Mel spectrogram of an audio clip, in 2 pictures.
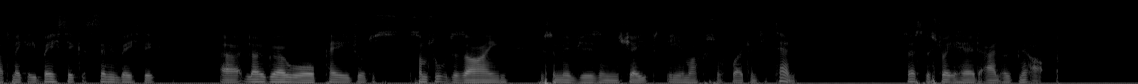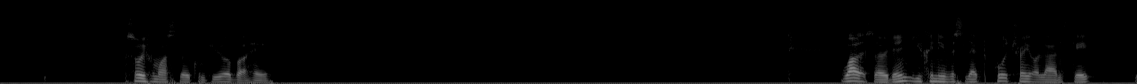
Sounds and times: Speech: 0:00.0 - 0:01.6, 0:02.2 - 0:08.0, 0:09.0 - 0:10.6, 0:12.6 - 0:14.2, 0:19.8 - 0:22.7.

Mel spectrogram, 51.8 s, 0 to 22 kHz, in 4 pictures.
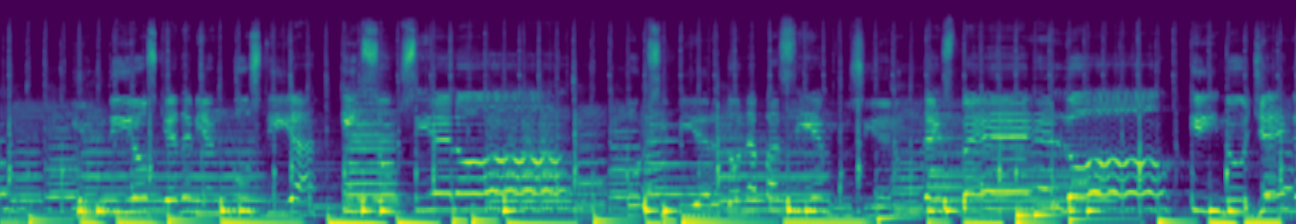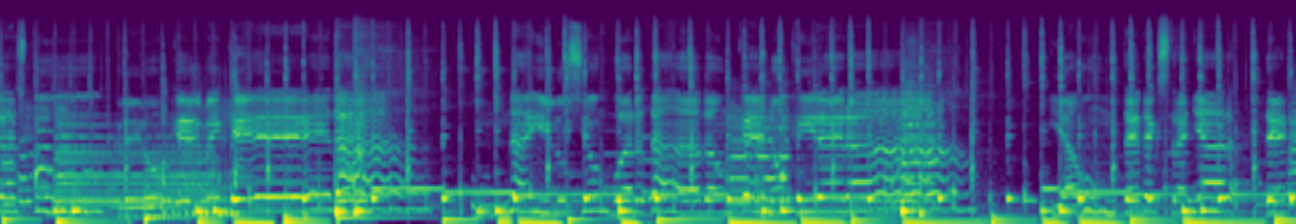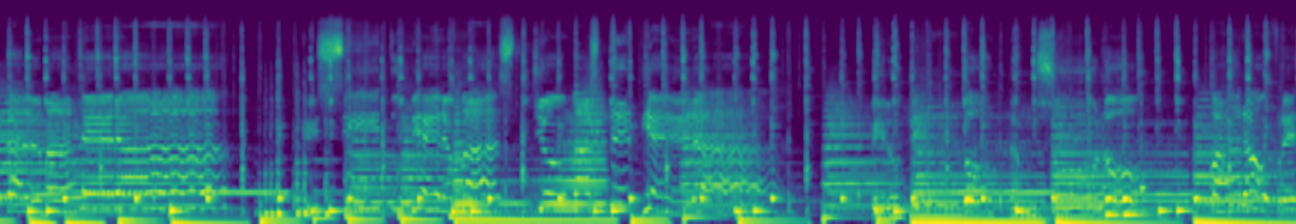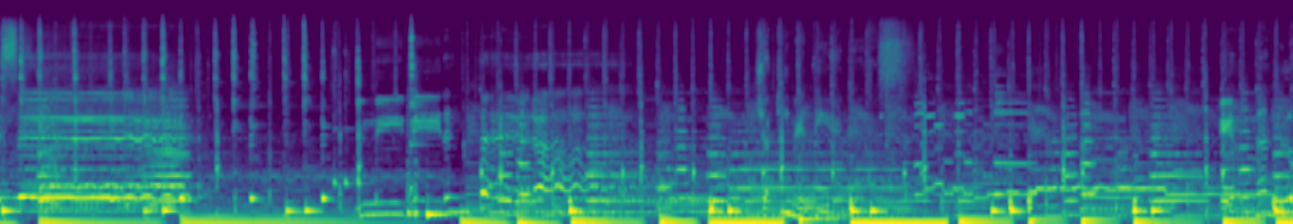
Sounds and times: Salsa music: 0:00.0 - 0:51.8.

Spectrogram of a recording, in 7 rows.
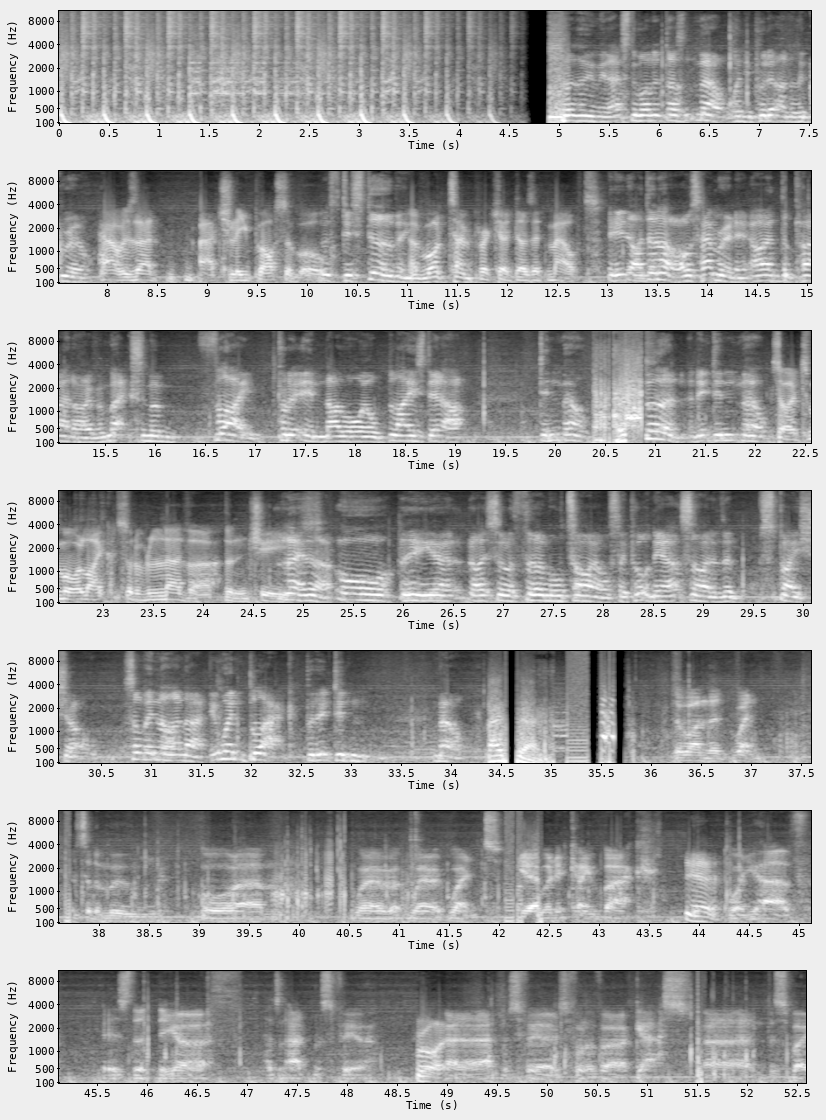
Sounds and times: Speech: 0:04.9 - 0:19.2, 0:19.8 - 0:34.9, 0:36.2 - 0:52.5.

